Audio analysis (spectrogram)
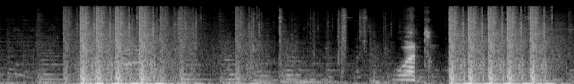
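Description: Rapid gunfire from Far Cry 2 rattles in loud, dense bursts of repeated shots with brief gaps, near and punchy. A voice briefly speaks amid the shooting.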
